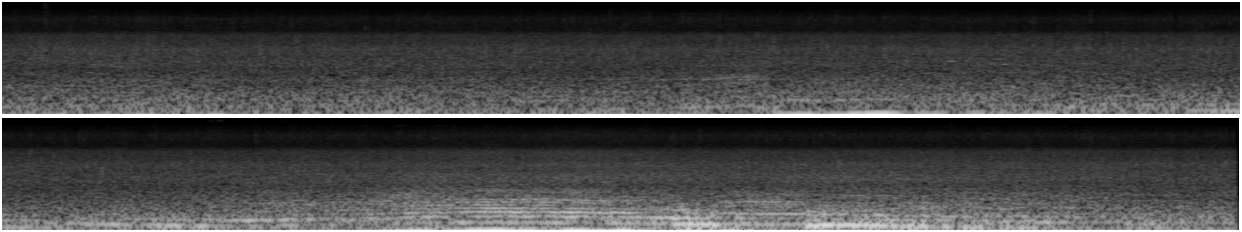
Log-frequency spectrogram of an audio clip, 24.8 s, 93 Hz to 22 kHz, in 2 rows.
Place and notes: Sec., Ren’ai Rd., Da’an Dist., Taipei City - Small stream pool
Traffic Sound, Roadside small square
Da’an District, Taipei City, Taiwan, 24 July 2015, 13:46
